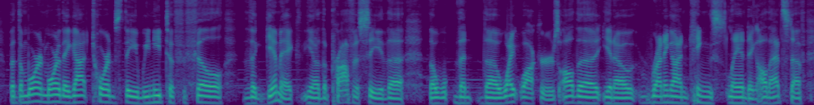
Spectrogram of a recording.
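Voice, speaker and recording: A man's voice: medium pitch, a little mellow. A man hosting a livestream, thinking aloud in a casual, opinionated, rambling discussion. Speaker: livestream host.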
